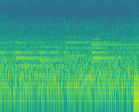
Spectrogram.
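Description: Chimes ring out across a golf course during a women's championship, sustained tonal bell notes struck a few times over a steady outdoor background hum.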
